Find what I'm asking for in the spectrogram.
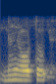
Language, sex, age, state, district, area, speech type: Hindi, male, 60+, Rajasthan, Karauli, rural, conversation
